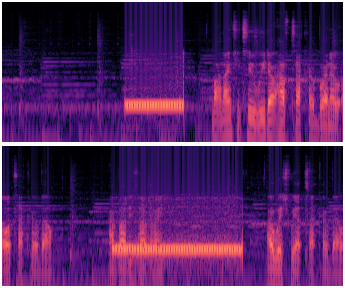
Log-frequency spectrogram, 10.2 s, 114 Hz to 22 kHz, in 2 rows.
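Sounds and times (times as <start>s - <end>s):
telephone ringback tone on an outgoing call to a cell phone: 1.8s - 2.8s, 6.8s - 8.8s
speech: 3.2s - 6.0s, 6.9s - 7.6s, 9.1s - 10.2s.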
